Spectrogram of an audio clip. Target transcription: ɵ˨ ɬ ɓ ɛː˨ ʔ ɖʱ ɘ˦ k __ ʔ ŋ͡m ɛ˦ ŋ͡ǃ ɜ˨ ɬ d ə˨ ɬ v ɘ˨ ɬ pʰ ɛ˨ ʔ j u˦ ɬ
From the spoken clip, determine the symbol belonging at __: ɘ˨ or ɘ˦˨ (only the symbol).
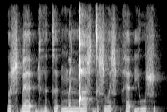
ɘ˨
